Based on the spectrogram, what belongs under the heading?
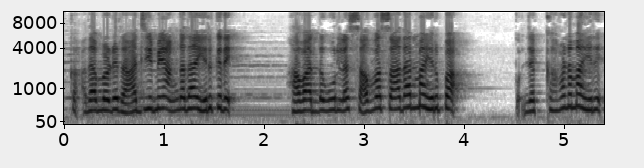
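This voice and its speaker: A woman's voice: high voice, fairly even intonation, moderate pace, pushed and bright, faint music behind, voice pushed down. A woman putting on a firm older mother-in-law. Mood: advising. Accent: Tirunelveli Tamil. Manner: firm, advising tone. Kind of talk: comic skit acting.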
